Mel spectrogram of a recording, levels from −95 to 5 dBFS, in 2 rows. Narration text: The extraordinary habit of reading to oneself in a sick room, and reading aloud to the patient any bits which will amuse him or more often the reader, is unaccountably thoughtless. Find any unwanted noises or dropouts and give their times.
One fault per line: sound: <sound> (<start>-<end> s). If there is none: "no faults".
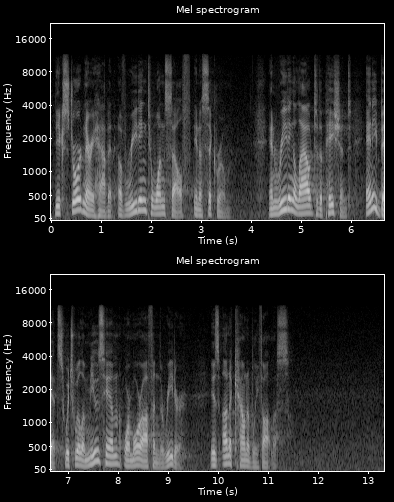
no faults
